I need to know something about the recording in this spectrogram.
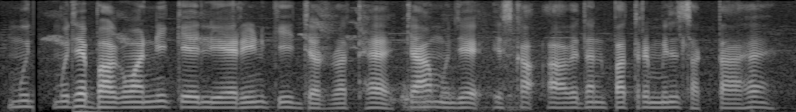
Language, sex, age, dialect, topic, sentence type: Hindi, male, 18-24, Garhwali, banking, question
